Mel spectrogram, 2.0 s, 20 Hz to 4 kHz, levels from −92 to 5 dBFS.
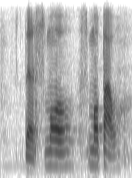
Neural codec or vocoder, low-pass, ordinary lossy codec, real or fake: none; 3.6 kHz; Opus, 64 kbps; real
